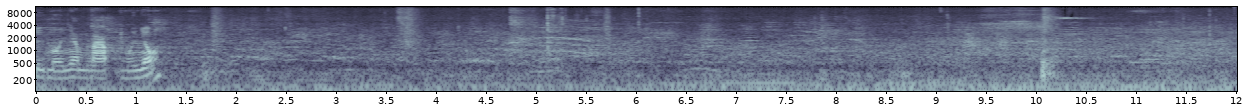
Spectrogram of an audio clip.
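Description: A spoon scrapes and clinks against a plate.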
